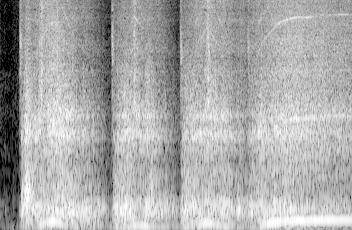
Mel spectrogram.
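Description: A kitchen blender whirs loudly in short pulses, then runs steadily as its motor pitch climbs to a high, sustained whine, with no voices; it is mixing the base for ice cream.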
